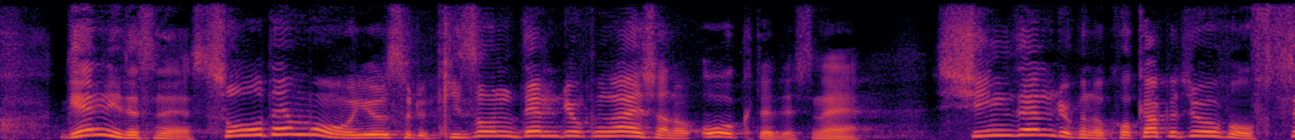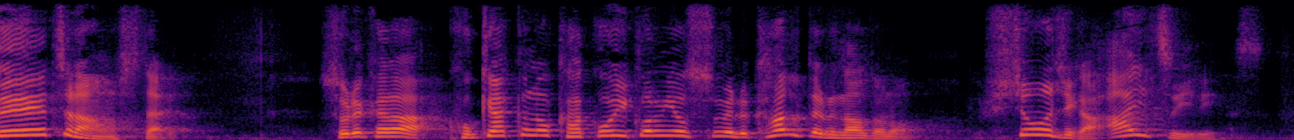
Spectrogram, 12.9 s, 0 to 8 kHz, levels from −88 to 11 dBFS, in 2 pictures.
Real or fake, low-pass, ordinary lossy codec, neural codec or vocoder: fake; none; none; codec, 16 kHz, 2 kbps, X-Codec, WavLM features, trained on Multilingual LibriSpeech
